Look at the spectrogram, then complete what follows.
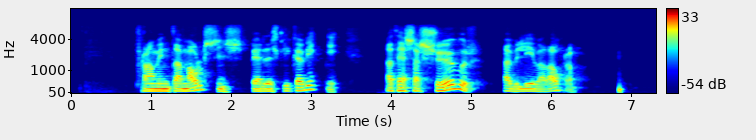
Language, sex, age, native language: Icelandic, male, 60-69, Icelandic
